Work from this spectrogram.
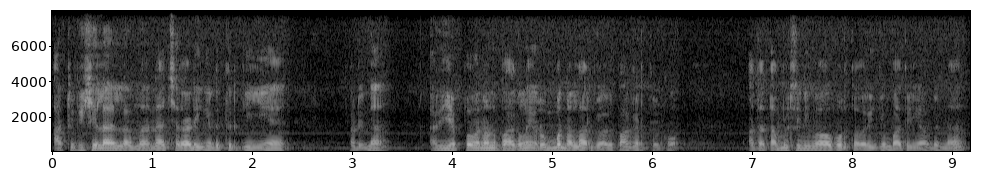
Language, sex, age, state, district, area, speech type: Tamil, male, 18-30, Tamil Nadu, Ariyalur, rural, spontaneous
